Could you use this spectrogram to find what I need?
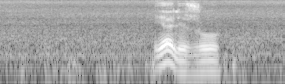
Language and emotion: Russian, neutral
